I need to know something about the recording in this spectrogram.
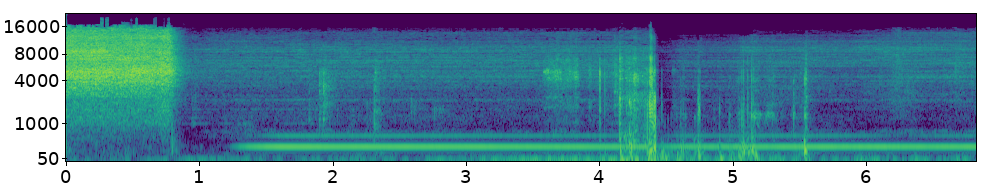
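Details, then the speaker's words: Previously locked-up Suzuki DF6A 6 hp outboard during a compression/leak-down test: a burst of hiss, then a steady whistle out of the crankcase through the oil dipstick, with hardly anything from the carburetor and none from the exhaust. The owner thinks the piston rings are bad. "This is out of the crankcase, so you can check the oil dipstick there. You can hear it. That's not good. Well, there's your problem. I think the rings are bad."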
